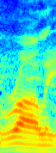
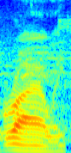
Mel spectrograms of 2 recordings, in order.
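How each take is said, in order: First: The name is pronounced like the city Raleigh. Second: The name is pronounced like the name Riley. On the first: The speaker calls it right. "It's really Raleigh" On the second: The speaker calls it wrong. "It's not Riley"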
